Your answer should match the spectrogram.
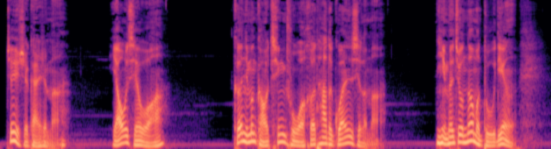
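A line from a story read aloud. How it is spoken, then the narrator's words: Contemptuous laugh. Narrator (Chinese): 他轻蔑一笑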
